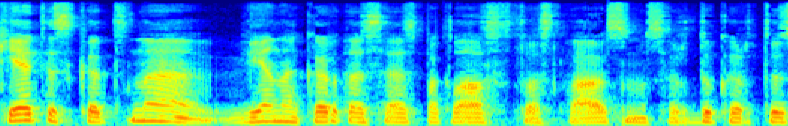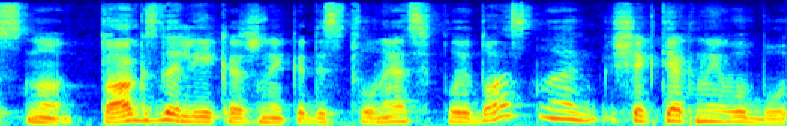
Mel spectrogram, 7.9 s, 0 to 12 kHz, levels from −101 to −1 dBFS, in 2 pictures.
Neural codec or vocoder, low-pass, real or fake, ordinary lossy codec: none; 10.8 kHz; real; AAC, 32 kbps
